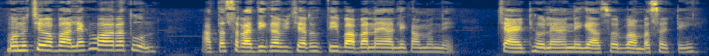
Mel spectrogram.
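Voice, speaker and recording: Woman playing a high-voiced doting village grandmother. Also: level tone, quick pace, natural voice. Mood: homely, tired. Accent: rural Maharashtrian. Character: doting elderly village grandmother, gentle and talkative. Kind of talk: cartoon family dialogue.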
